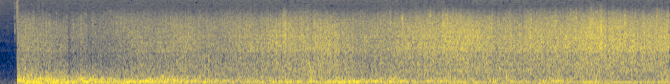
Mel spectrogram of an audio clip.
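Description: nature, thunder rumbling

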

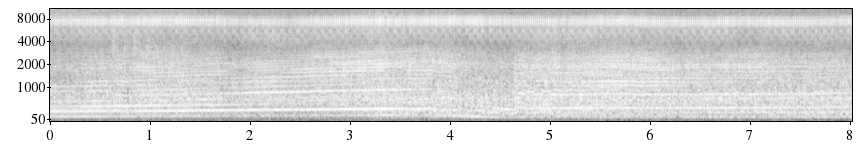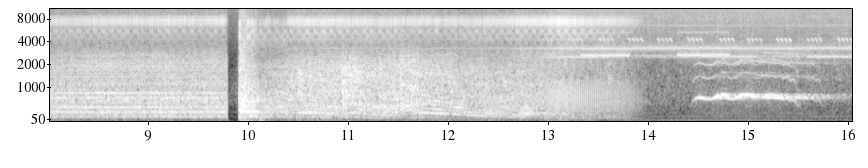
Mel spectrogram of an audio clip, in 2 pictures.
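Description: vehicle, car engine driving

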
